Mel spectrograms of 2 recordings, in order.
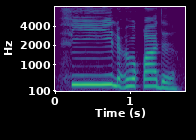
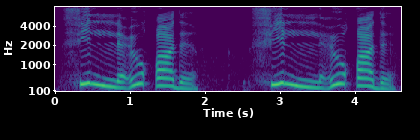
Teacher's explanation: Nous n'allons pas dire fil uqad, non. La prolongation i ici disparaît. Nous ne lisons que la kasra.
